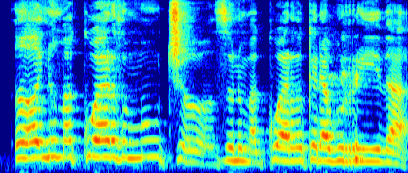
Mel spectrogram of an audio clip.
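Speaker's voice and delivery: dim-witted, goofy, dopey dumb-guy voice. Quoting Brian answering questions about the movie: imitating Brian's idiot voice. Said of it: "esa voz de pelotudo".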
